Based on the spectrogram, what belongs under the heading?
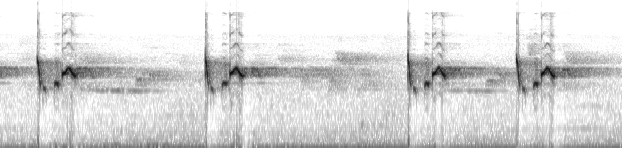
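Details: Fierce prinia song used to tutor captive birds: four sharp high snaps, each trailed by a bright short chirp, spaced roughly every second over a steady thin whine.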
